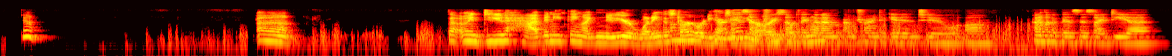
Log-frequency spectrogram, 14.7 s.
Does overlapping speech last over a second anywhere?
Yes, from 8.4 s

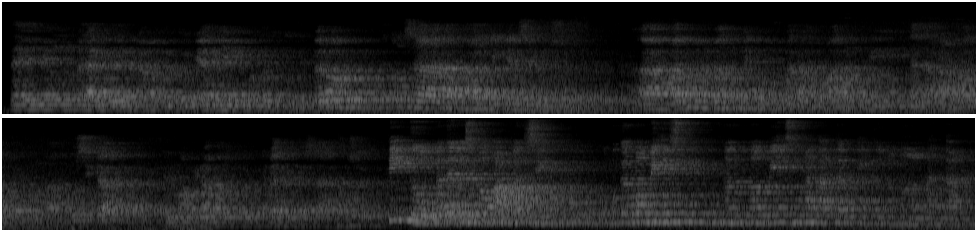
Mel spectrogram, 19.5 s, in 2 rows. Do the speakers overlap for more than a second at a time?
No

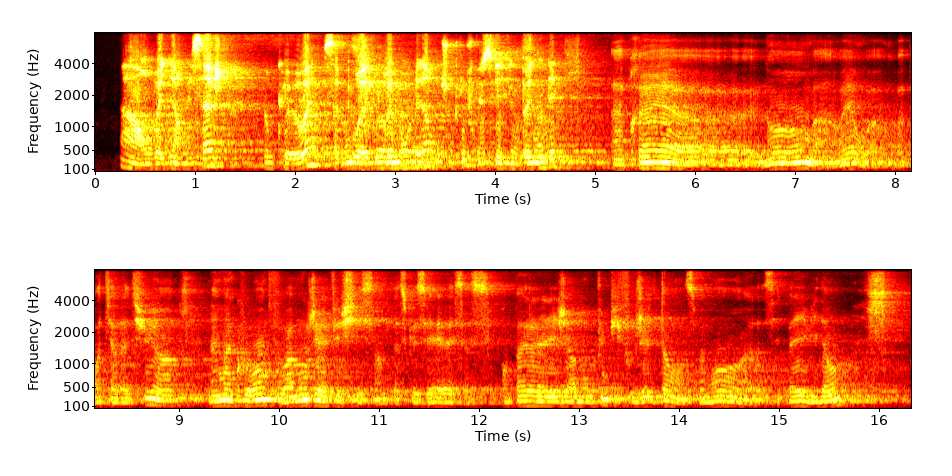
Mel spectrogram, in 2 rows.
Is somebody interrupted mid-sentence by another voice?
Yes, from 2.5 s

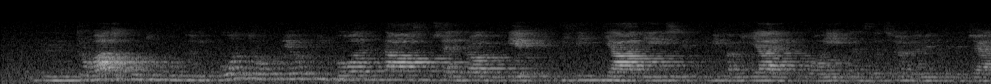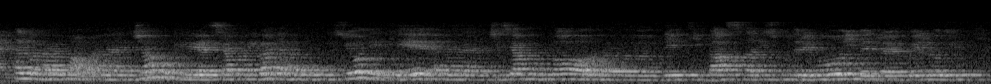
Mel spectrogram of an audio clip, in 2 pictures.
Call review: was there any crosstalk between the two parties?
No

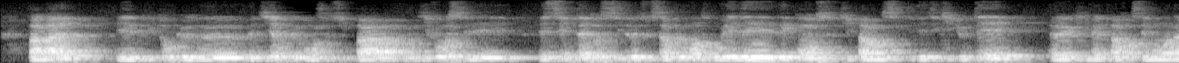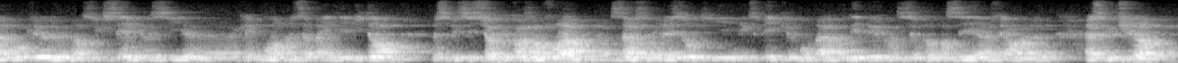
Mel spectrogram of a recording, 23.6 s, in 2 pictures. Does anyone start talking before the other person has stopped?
No

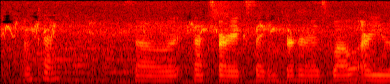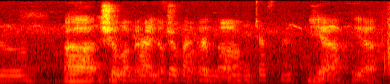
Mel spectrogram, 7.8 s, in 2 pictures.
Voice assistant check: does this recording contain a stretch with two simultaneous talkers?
Yes, from 5.0 s

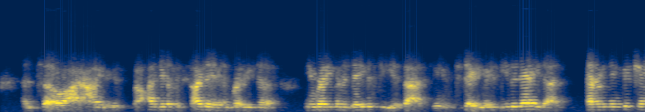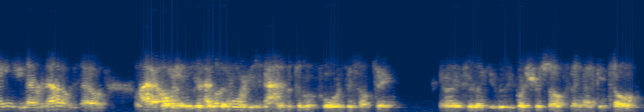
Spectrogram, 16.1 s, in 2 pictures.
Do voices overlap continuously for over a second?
Yes, from 9.8 s

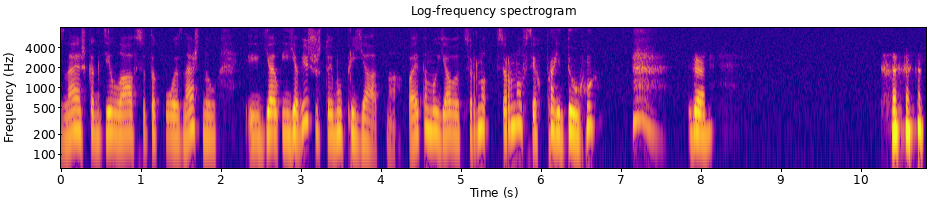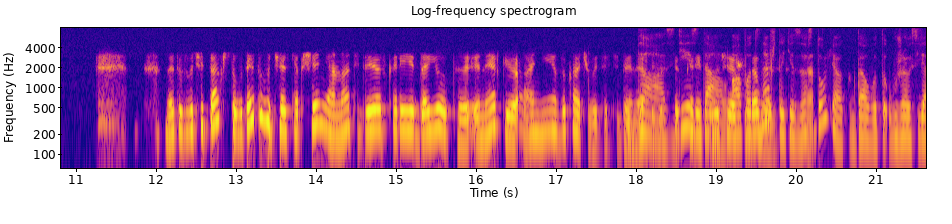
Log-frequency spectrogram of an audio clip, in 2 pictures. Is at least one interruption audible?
Yes, from 17.9 s

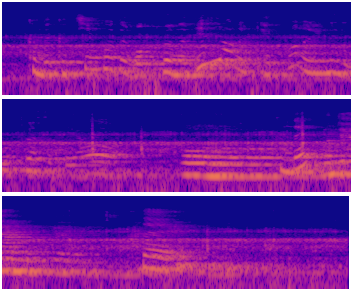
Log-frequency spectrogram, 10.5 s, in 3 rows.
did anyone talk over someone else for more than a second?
No

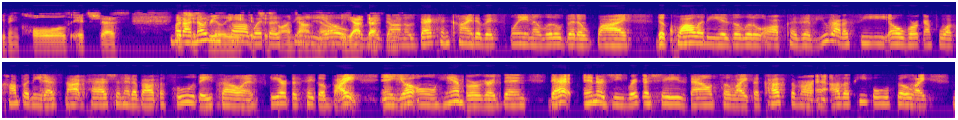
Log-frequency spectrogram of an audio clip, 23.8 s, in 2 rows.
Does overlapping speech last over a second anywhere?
Yes, from 2.2 s

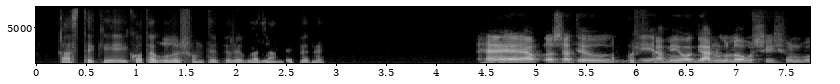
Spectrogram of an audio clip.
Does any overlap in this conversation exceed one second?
No

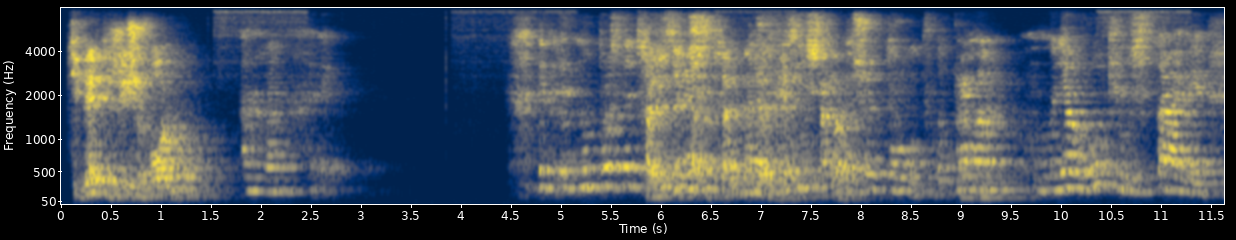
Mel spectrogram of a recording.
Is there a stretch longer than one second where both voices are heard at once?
Yes, from 5.8 s

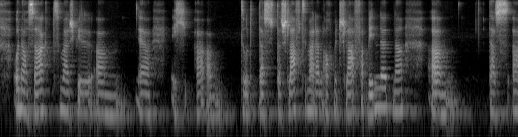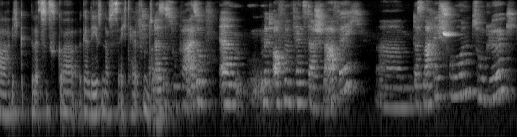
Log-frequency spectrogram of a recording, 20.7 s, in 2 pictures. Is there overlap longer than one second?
No

